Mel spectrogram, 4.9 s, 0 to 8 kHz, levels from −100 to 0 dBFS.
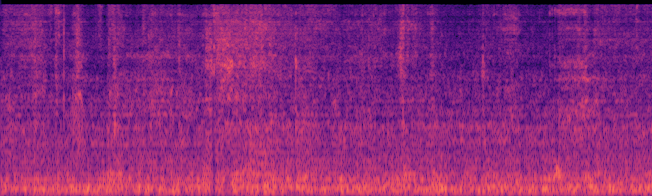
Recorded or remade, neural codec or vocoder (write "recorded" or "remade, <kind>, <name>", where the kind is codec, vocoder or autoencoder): remade, vocoder, HiFi-GAN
